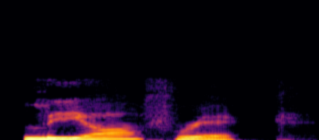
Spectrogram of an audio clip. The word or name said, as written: Leofric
